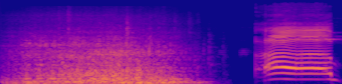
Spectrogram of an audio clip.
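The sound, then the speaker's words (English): A garage door rumbles shut with a steady, grinding mechanical noise for about a second and a half, then stops; after a brief pause a person's voice speaks. “you're closing, your garage door is closing.”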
